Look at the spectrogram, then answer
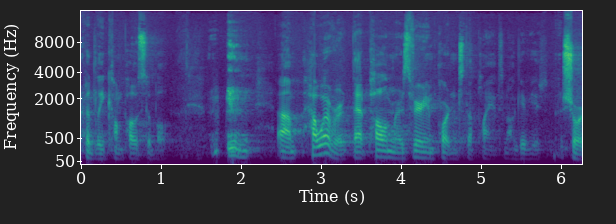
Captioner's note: cough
